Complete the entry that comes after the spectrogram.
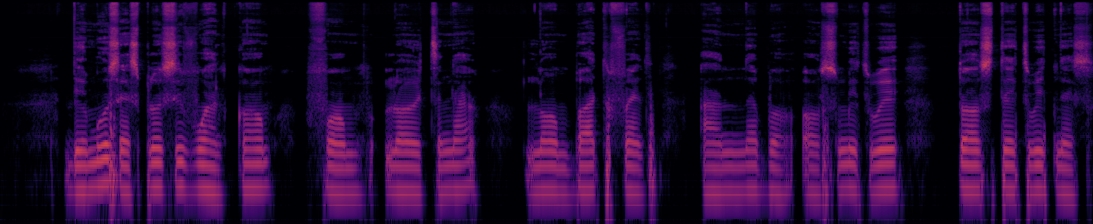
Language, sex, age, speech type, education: Nigerian Pidgin, male, 15-29, spontaneous, tertiary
